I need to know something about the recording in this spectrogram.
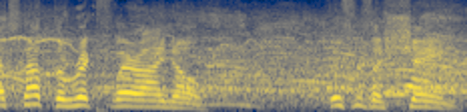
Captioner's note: crowd cheering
